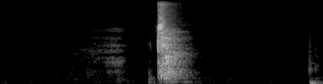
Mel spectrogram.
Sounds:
Sneeze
